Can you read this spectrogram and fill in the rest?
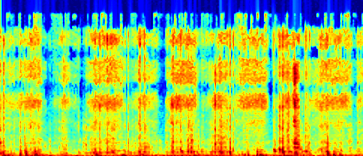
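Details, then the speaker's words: Moldy VHS tape with sticky shed syndrome being wound at full power with hand-held tension past isopropyl cleaning pads: irregular dry crunching and ripping scrapes over a low motor hum as the stuck layers peel apart, tape at risk of stripping and breaking. "And then you have to manually kind of just keep the tension. I've got pads around there cleaning it, but this particular bit, you can hear the crunching."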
